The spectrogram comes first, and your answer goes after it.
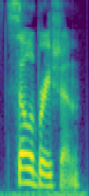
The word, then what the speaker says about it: celebration: That follows the delibration rule. Third syllable. Celebration. Feel that a sound lengthen a bit.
